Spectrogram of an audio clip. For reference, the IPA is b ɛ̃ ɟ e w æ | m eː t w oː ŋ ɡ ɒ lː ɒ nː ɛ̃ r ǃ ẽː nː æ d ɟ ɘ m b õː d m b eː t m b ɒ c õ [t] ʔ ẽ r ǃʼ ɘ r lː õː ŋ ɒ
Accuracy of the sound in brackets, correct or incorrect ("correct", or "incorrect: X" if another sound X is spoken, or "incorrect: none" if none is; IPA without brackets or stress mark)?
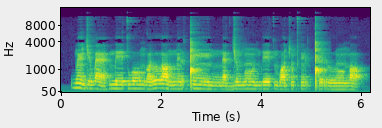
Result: correct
